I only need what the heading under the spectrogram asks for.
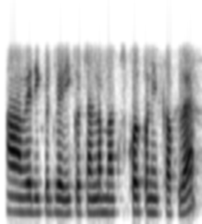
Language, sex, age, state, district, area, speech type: Tamil, female, 30-45, Tamil Nadu, Mayiladuthurai, rural, conversation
